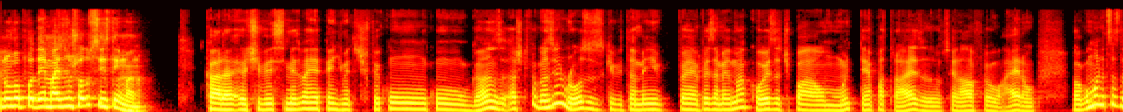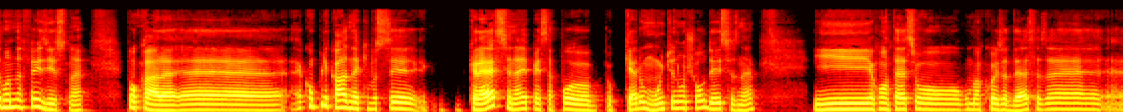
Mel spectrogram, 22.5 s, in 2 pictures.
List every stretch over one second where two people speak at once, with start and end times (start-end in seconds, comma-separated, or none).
none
